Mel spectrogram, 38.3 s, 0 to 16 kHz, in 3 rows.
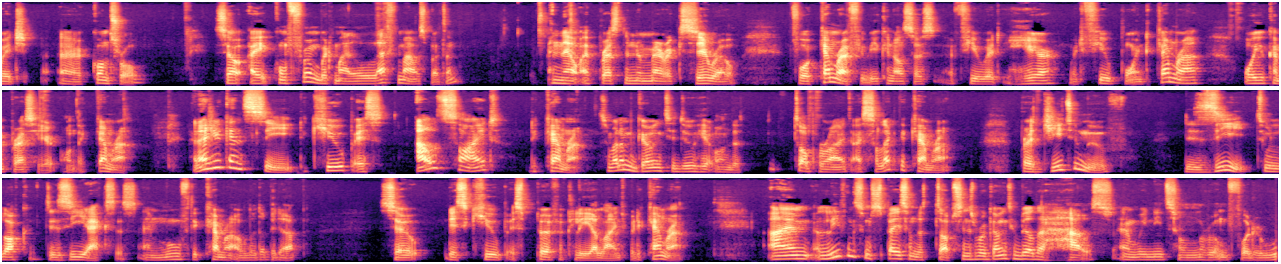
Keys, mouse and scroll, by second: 8.5 click, 12.3 click, 13.2 click, 20.9 click, 23.1 g.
